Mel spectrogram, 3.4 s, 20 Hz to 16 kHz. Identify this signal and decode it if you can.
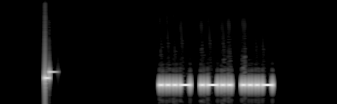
Morse code, heard as a keyed tone, about 36 wpm, 700 Hz. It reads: VLV
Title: USA Call Sign Postfixes - 3 Letters 35wpm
